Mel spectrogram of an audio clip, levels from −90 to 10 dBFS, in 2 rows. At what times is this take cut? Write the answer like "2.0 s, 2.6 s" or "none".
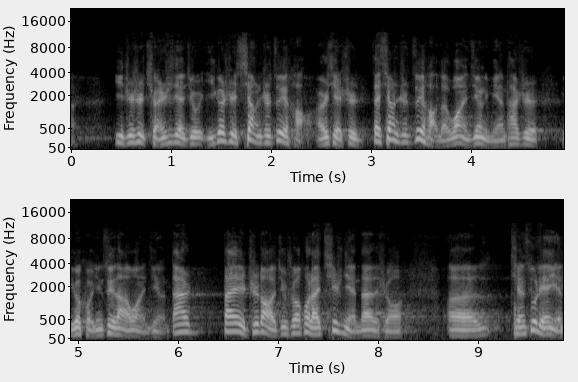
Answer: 2.9 s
